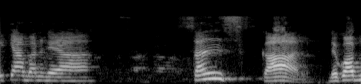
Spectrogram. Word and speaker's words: संस्कार: भले उच्चारण में न आ रहा, देखो संस्कार उच्चारण में कौन सी ध्वनि आ रही है? न, लेकिन उपसर्ग में जब आपसे पूछे तो आपका उपसर्ग क्या निकलेगा?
